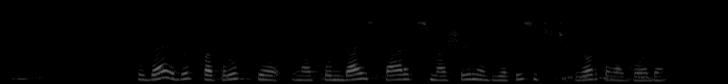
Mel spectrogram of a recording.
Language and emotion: Russian, neutral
